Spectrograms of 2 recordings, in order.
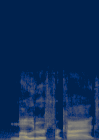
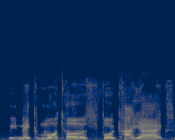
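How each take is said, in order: First: Slow, doubtful repeat of motors for kayaks; skeptical echo. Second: Put-on high, slow German-accented pitch; German sales pitch. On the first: Retold or imitated. [name] doubts the kayak motor pitch, skeptical. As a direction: scoff at the idea, plain voice. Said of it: "And I was like". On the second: Torqeedo owner pitches kayak motors, German accent. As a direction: sell it slowly in German English.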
